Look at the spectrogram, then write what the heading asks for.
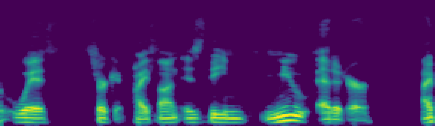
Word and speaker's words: Mu: circuit python is the mu editor i pronounce it mu sort of like the greek letter yeah mu i don't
